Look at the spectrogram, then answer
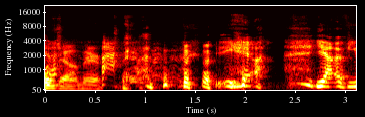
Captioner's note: both laughing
